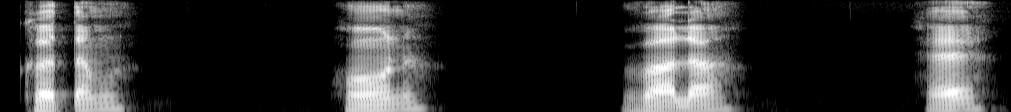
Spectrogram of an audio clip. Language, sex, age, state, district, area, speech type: Punjabi, male, 18-30, Punjab, Patiala, urban, read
